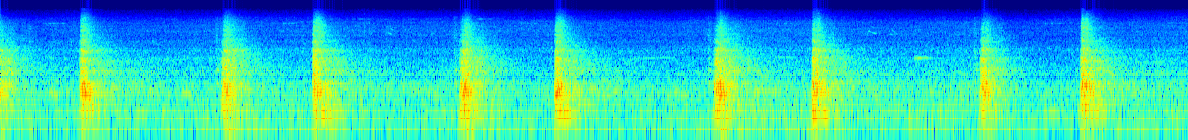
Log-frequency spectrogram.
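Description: Narrow-gauge train's wheels clacking over rail joints as it rolls slowly, in evenly spaced pairs of sharp knocks about every two seconds.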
